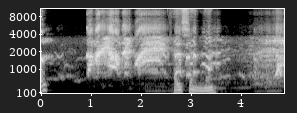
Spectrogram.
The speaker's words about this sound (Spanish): Ok, en este video lo que se escucha es una cámara captó el audio de esta mujer gritando.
